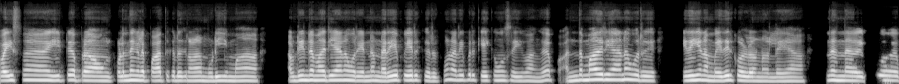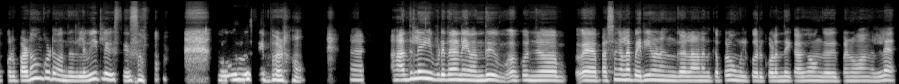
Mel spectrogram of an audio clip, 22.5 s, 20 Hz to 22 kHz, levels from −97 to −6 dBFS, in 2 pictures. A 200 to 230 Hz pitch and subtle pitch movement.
Yes: high, 210 Hz; narrow, 2.3 semitones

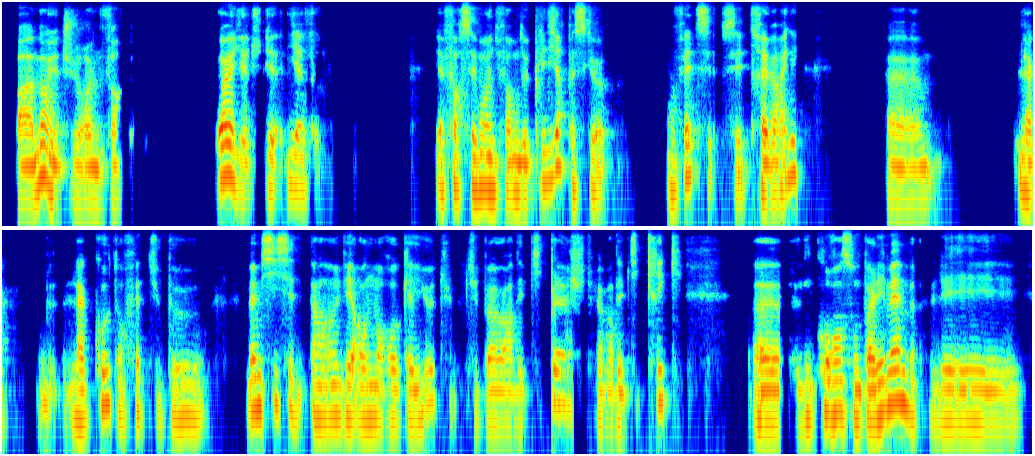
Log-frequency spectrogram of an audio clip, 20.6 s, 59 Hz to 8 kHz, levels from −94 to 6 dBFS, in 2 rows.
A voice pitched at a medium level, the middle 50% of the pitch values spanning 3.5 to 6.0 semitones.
No: low, 125 Hz; average, 4.0 semitones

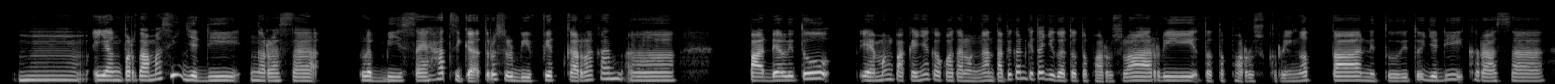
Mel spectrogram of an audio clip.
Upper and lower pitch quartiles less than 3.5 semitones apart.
Yes: average, 2.7 semitones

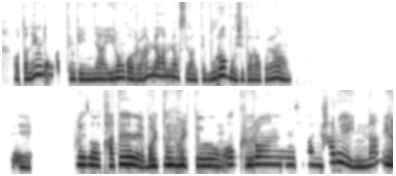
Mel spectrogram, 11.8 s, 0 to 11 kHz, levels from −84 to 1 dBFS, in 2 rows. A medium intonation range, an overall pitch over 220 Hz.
No: wide, 5.9 semitones; high, 235 Hz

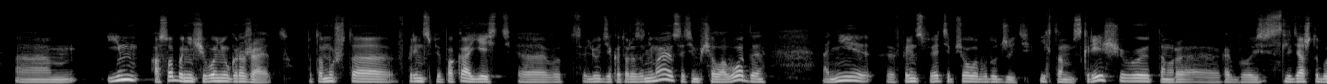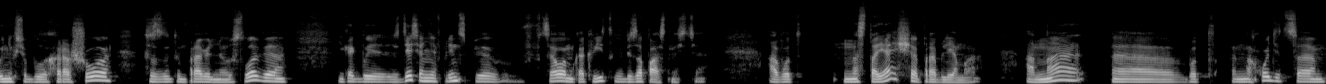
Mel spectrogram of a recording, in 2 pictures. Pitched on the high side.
No: low, 125 Hz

